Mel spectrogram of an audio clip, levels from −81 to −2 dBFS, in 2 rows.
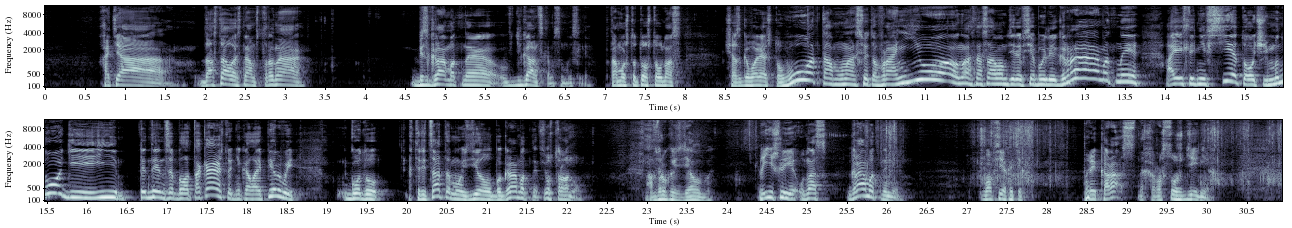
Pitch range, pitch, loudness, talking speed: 125-180 Hz, 150 Hz, -17 LUFS, 130 wpm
